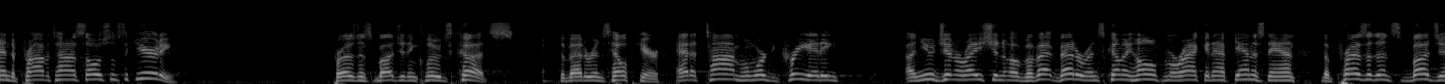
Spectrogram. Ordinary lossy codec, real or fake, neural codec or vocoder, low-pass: AAC, 48 kbps; fake; vocoder, 44.1 kHz, 128 mel bands every 256 samples, BigVGAN v2; 7.2 kHz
